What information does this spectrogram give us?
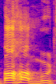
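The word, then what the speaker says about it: Bahamut: Well, I mean Bahamoot is not an incorrect pronunciation. That's straight up one of the ways to say it.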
